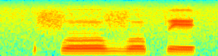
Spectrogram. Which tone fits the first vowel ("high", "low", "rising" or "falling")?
high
